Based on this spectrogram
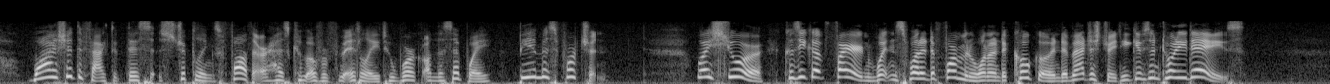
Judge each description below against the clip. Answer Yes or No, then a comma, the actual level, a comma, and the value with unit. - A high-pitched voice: Yes, high, 240 Hz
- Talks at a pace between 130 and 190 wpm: No, average, 200 wpm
